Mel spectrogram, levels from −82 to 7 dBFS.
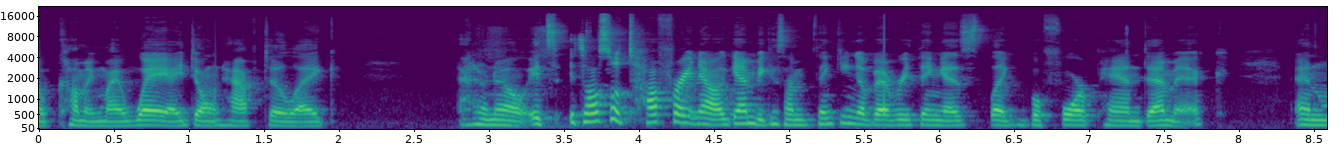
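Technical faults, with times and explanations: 1.17 s and 5.63 s, dropped samples: A tiny stretch of the stream, likely well under a millisecond of samples, went missing, so the waveform leaps straight from one value to a later one instead of moving smoothly. Too little is lost to remove any sound; the discontinuity is heard as a single sharp click, between "coming my way I" and "have to like", then again between "because I'm thinking of" and "as like before".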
